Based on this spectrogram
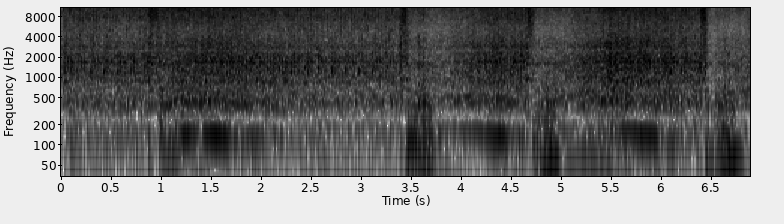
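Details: Ford Focus 3 PNDA engine cold, revved in repeated short bursts with a hard tapping knock under the drone as revs rise; cold-start knock, cause not pinned down.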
